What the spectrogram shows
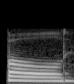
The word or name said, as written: bold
